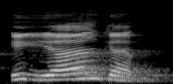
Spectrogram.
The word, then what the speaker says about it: إياك: ওয়া ইয়াকা, এখানে ইয়ার উপরে তাসদীদ, প্রথমত ইয়া হামজার সঙ্গে সংযুক্ত হবে। হামজা ইয়াজের ই, ইয়া আলিফ জবর ইয়া, আলিফ মাদ্দা এগারি পরিমাণ টান দিয়ে পড়তে হবে।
